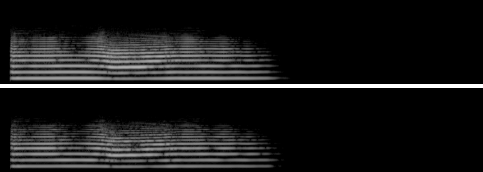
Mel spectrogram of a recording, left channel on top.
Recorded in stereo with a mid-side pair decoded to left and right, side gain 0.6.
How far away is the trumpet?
About 2.5 m.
